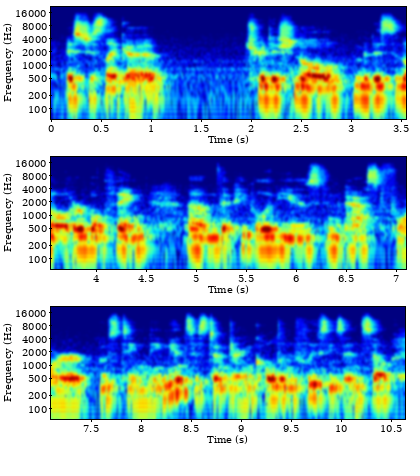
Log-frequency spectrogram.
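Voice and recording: A woman speaks at a moderate pace in a low, slightly mellow voice with fairly even intonation and audible room echo.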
